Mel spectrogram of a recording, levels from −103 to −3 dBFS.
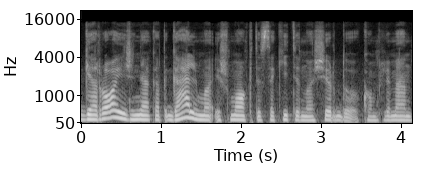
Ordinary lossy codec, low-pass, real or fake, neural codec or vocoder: AAC, 96 kbps; 14.4 kHz; real; none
